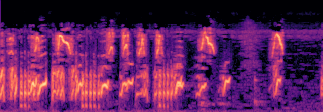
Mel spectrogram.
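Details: White-breasted waterhen baby: dense buzzy gurgling runs, then sparse short rising notes paired with high squeaky slurs, fading into silence toward the end.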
